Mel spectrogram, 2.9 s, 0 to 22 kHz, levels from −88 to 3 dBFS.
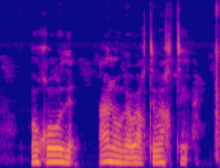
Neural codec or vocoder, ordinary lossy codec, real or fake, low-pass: none; none; real; none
